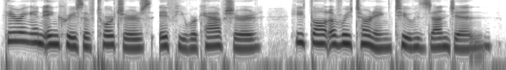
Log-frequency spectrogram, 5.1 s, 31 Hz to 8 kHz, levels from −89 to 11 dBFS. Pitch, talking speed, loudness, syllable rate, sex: 210 Hz, 190 wpm, -16 LUFS, 5.8 syllables/s, female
